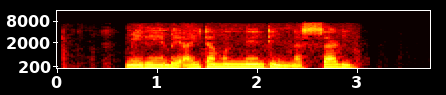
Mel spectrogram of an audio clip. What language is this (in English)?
Ganda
